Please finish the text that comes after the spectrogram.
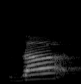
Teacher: زا یہ زبان کی نوک اور دونوں دانتوں کے اندرونی کنارے سے ادا ہوتے ہیں. زبان کی نوک اور دونوں دانتوں کے اندرونی کنارے. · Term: زا کا مخرج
